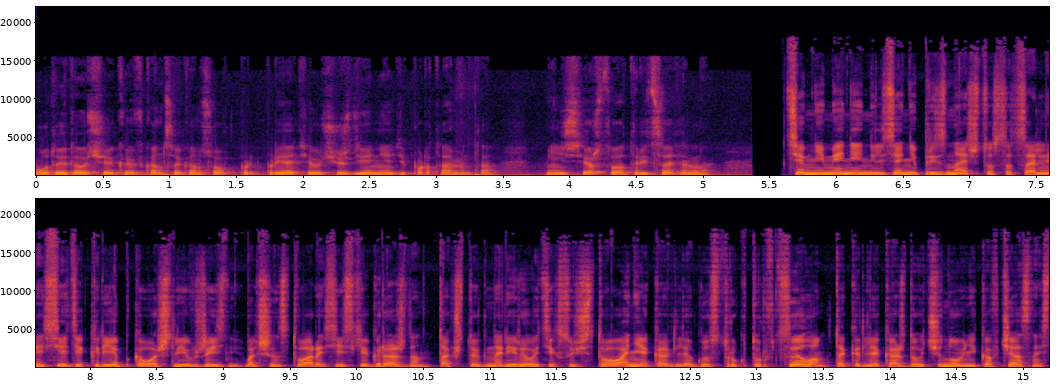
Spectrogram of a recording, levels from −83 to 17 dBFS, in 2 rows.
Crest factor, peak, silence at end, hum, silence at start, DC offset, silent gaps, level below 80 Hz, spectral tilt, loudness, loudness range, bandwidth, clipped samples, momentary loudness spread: 12 dB; -2 dBFS; 0 s; none; 0 s; under 0.1%; 5.38-5.56 s; -36 dBFS; -5 dB/octave; -15 LUFS; 3 LU; 18 kHz; under 0.1%; 5 LU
